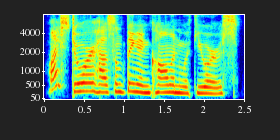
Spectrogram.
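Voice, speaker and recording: A young woman reacts on a casual podcast, eager to hear the story but quick to scoff at it. Her voice is high and bright. The recording is dry and close. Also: steady tone, no echo. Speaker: podcast co-host.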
